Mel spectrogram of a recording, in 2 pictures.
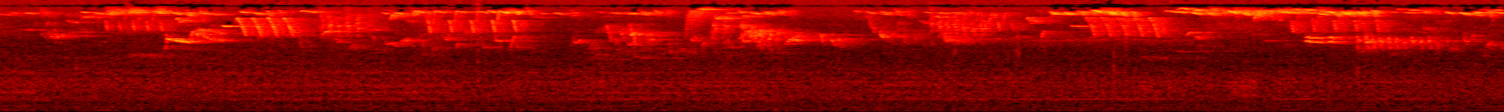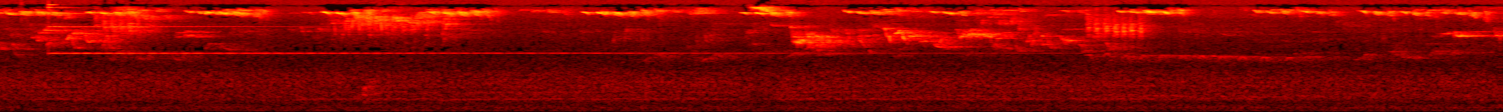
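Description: Small birds chirping and trilling in quick, high-pitched phrases over a faint steady hiss. A thin, steady high tone is held for about ten seconds from around the middle.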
